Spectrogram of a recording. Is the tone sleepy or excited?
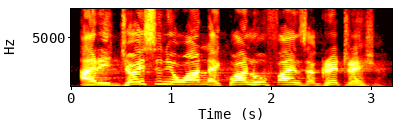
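sleepy. It is read in a flat, sleepy tone.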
